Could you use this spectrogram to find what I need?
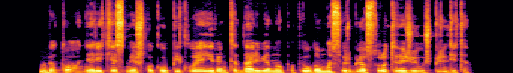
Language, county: Lithuanian, Kaunas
